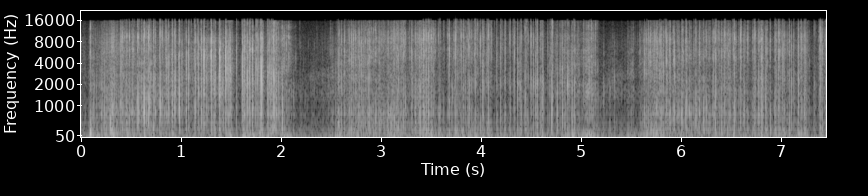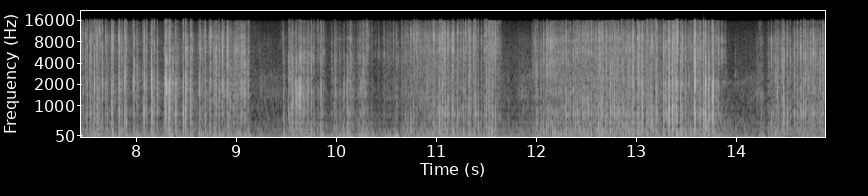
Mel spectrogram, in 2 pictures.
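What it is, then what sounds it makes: Sequin fabric bag. A soft purple reversible sequin fabric bag, held up by the top, is scratched and brushed with long purple nails. This makes a dense, bright, crinkly rustling and scratching with almost no low end. The sound runs in steady bursts broken by a few short pauses.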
